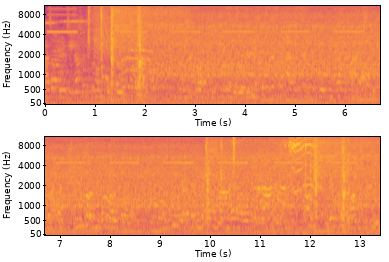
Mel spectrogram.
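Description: A bus engine idles with a low steady drone.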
